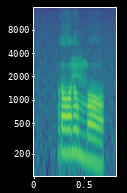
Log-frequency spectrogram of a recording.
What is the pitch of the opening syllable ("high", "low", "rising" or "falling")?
high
